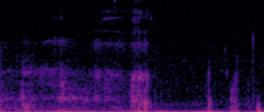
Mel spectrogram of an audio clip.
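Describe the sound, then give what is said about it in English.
Someone sipping hot Mystic Monk Candy Cane Coffee, a flavored coffee, with a few short, wet slurping sounds in quick succession over a quiet background, and no talking. “I need to have another sip.”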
